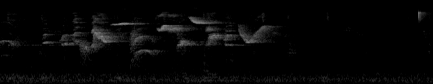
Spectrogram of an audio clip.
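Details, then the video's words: Harlequin-mutation Ultramarine grosbeak pair, bred in captivity, giving standard-pattern 'sintonia padrão' song: a rapid run of sweet whistled notes with sliding rises and falls, fading into quiet, then a single sharp click. "Casal Azulão mutação Alerquim. Sintonia padrão."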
